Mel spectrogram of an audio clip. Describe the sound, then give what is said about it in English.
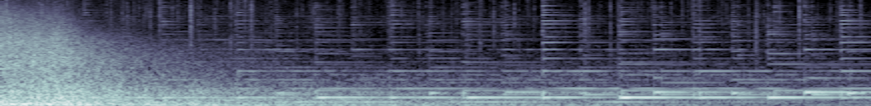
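A single loud, distant explosion booms at the start and rumbles away over about a second, then a sustained, eerie musical tone takes over. “You hear in the distance, not too far away, a loud explosion.”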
